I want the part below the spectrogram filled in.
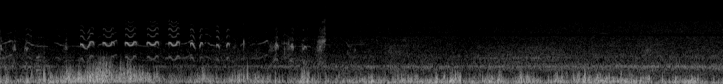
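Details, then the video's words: A flock of Black-tailed Godwits (Limosa limosa, grutto) in the Netherlands, calling 'grutto grutto': a quick run of about eight nasal, rising-falling calls in under two seconds, over steady low wind rumble. "Grutto, Biru-laut ekor-hitam, in beeld en geluid/Black-tailed Godwit in pictures and sound"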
